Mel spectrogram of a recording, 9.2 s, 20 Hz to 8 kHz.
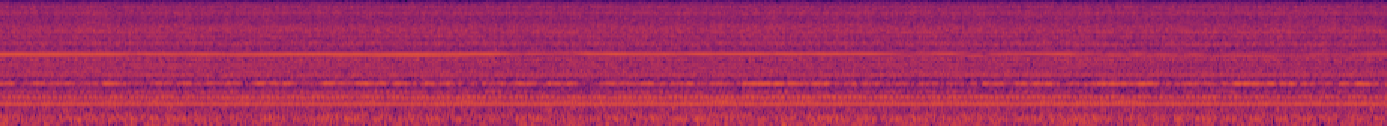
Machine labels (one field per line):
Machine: pump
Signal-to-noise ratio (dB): 6 dB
